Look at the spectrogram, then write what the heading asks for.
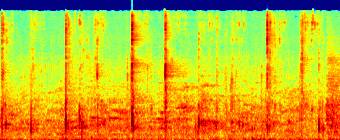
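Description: Close-miked chewing of pav bhaji, soft bread rolls and mashed vegetable curry, with wet mouth smacks and clicks at irregular intervals.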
